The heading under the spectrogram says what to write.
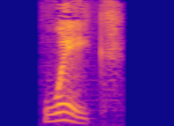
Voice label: "wake", spelling

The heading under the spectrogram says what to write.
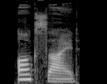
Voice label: "oxide", English voice

